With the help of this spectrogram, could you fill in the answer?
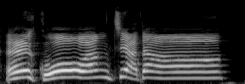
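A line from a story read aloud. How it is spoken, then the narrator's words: Sudden loud shout. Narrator (Chinese): 门外的那个侍卫啊，就突然大喊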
